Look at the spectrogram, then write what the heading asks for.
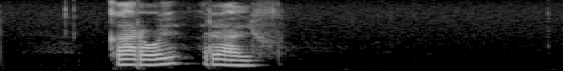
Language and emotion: Russian, neutral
